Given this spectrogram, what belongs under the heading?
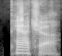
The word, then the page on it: pacha: American English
